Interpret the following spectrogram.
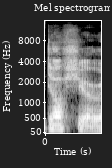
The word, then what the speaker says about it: Doscher: ask you about yours because i i said dosha and i don't know whether you said it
